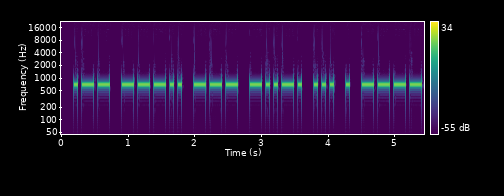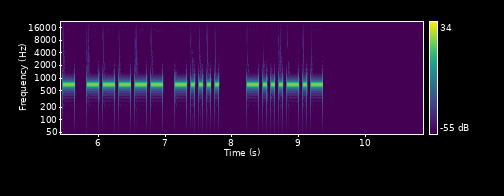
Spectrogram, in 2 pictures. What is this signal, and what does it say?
Morse code, heard as a keyed tone, about 20 wpm, 700 Hz. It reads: W8O/SE006 <BK>
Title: SOTA QSO Practice 20wpm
